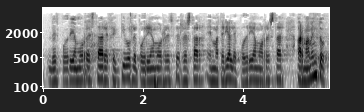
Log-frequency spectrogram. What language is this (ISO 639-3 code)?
spa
